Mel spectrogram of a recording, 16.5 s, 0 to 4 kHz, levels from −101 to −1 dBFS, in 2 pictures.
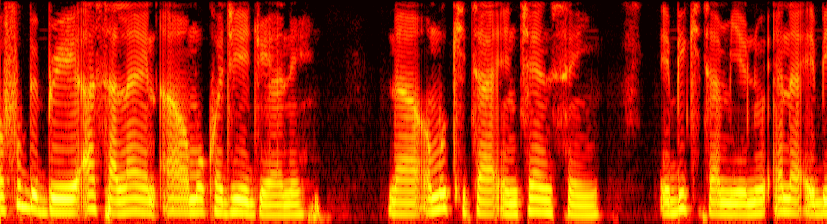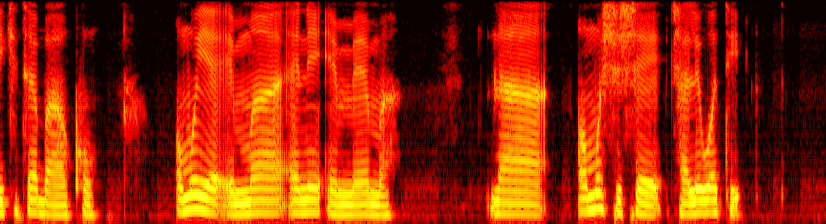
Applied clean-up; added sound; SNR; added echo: none; none; none; none.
